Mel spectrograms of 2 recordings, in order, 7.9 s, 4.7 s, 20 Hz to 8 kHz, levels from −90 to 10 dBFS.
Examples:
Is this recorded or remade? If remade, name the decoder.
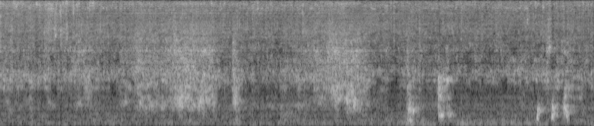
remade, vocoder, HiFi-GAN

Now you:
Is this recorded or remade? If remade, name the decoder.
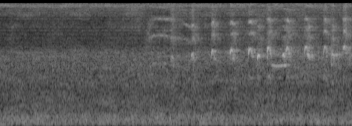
remade, codec, DAC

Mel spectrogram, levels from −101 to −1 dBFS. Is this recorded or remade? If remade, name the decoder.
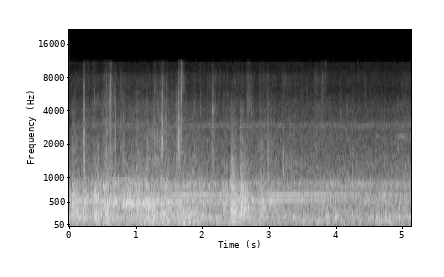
recorded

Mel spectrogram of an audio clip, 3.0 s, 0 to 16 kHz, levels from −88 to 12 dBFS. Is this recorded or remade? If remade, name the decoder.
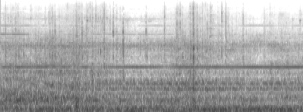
recorded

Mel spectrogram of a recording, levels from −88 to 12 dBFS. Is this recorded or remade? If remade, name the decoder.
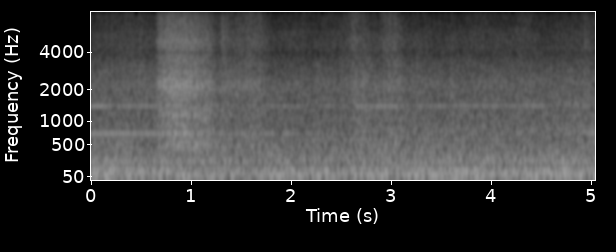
recorded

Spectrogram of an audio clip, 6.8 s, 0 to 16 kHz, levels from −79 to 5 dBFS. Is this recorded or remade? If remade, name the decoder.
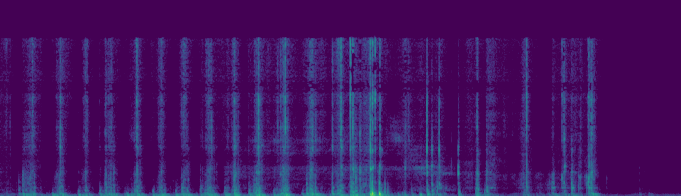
remade, autoencoder, DAC-VAE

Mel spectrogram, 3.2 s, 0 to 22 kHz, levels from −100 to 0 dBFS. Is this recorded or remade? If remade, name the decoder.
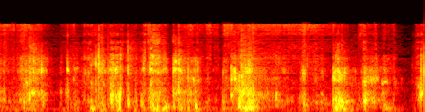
remade, codec, HILCodec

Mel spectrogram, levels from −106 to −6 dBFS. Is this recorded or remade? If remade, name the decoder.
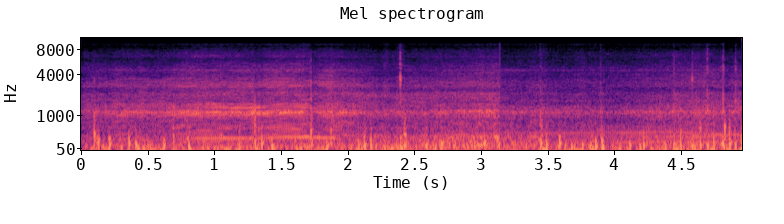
recorded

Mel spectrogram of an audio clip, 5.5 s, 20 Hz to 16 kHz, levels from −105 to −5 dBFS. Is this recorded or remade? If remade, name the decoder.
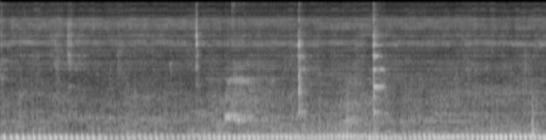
remade, codec, SNAC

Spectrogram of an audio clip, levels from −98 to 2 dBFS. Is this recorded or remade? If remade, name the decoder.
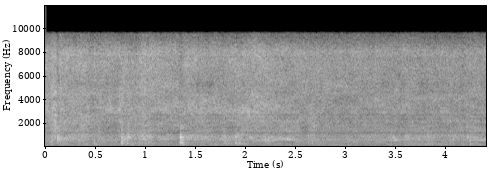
remade, codec, SNAC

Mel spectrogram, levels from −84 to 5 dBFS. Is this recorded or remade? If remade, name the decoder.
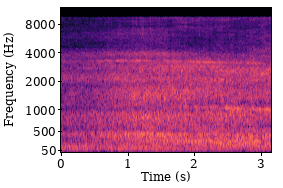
recorded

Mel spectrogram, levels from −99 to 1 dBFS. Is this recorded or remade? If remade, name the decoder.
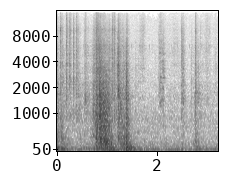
remade, vocoder, BigVGAN v2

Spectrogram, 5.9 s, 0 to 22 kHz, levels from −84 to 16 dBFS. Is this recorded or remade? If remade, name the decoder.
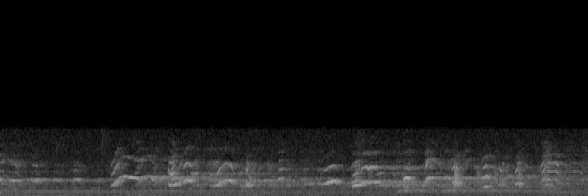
recorded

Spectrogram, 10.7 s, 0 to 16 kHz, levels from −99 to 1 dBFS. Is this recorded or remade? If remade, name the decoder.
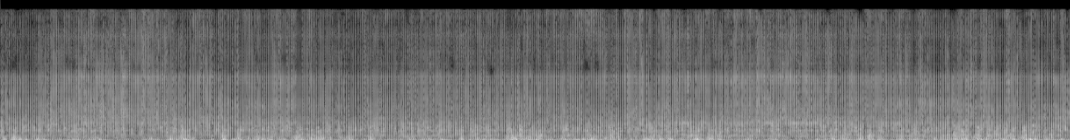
remade, vocoder, BigVGAN v2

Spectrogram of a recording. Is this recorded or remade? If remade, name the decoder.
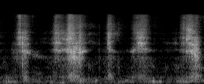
remade, codec, SNAC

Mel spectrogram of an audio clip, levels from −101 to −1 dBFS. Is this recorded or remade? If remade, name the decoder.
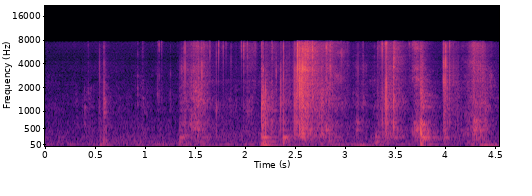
remade, codec, DAC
